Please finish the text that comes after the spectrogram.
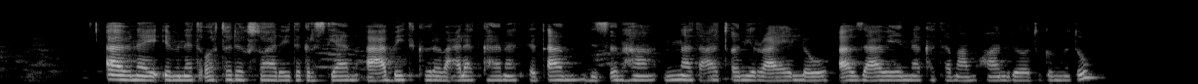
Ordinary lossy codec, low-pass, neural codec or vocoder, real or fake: Opus, 64 kbps; 7.2 kHz; none; real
